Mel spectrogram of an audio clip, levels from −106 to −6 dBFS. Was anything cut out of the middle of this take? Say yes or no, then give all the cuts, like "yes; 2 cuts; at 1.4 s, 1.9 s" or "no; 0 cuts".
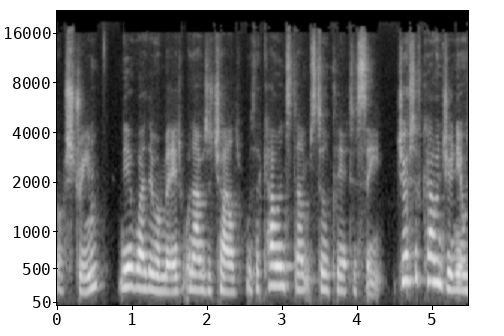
yes; 1 cut; at 4.4 s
